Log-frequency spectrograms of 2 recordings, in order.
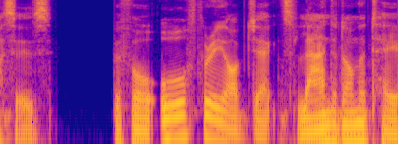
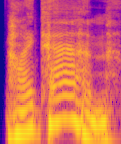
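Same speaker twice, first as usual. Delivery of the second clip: put-on a lightly raised young man's voice, happy; Jan's voice, laughing; 10 semitones higher, 4 dB louder than usual. Jan answers Tetu proudly, with a light laugh. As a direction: toss it off with a laugh.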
